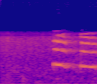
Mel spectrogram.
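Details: Autumn, a Golden Retriever puppy from Golden Beginnings Golden Retriever Rescue, at play: after a quiet start come two short, tonal whines, each level and slightly falling, with a faint hum of room noise underneath.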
